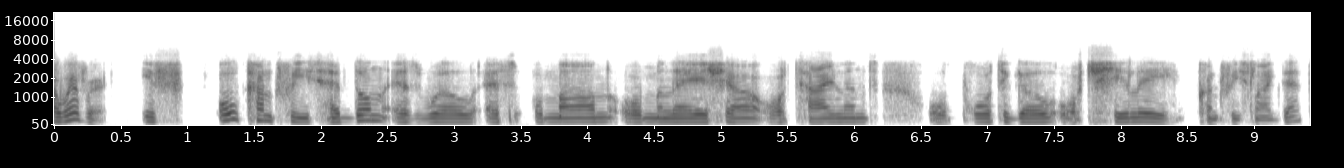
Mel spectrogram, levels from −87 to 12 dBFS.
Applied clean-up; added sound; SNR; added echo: neural mask model Resemble Enhance denoiser.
